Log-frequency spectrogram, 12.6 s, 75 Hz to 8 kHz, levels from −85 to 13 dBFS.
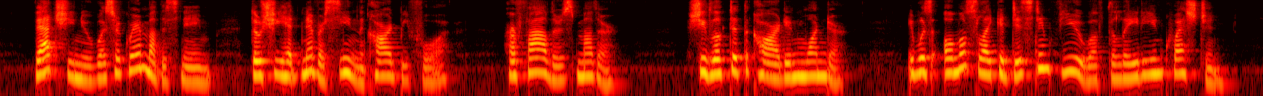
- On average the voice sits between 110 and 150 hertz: No, high, 205 Hz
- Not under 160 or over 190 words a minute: Yes, average, 175 wpm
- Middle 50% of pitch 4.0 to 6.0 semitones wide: Yes, average, 4.6 semitones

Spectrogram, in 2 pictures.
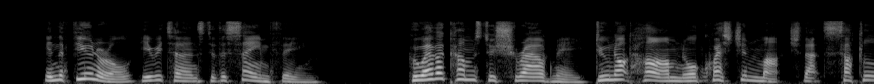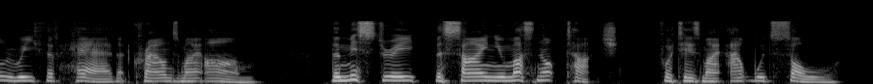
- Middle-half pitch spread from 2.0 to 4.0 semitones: No, average, 4.7 semitones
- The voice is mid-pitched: Yes, medium, 165 Hz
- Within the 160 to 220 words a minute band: No, average, 145 wpm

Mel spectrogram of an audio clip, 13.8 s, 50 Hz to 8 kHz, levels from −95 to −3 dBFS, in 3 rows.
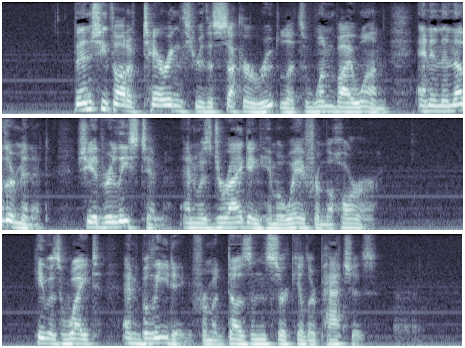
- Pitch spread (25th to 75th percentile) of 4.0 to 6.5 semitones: No, average, 3.5 semitones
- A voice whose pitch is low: Yes, low, 115 Hz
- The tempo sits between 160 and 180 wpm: No, average, 150 wpm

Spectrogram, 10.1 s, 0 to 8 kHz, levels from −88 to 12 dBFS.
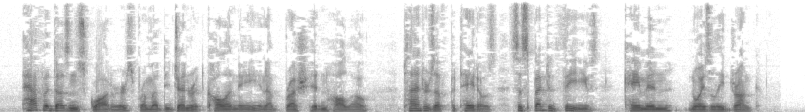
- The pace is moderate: No, slow, 130 wpm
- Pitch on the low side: Yes, low, 105 Hz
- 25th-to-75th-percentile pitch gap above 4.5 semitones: No, average, 3.3 semitones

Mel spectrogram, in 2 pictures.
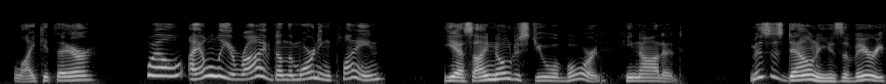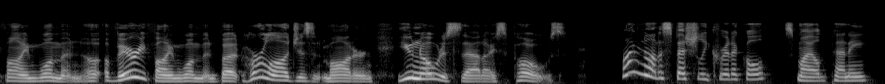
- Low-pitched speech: No, high, 190 Hz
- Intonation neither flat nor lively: No, wide, 7.8 semitones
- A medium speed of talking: Yes, average, 150 wpm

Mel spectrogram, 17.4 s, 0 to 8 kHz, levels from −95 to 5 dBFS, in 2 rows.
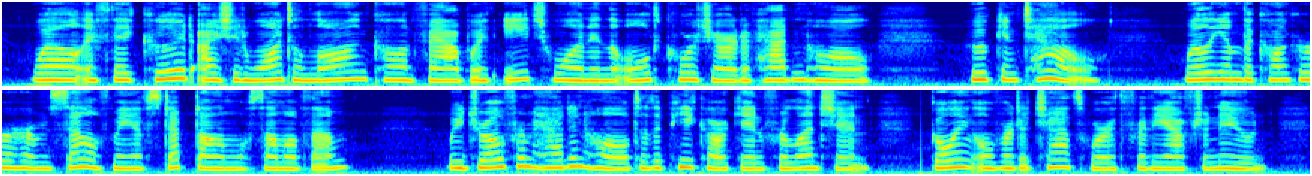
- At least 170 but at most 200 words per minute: Yes, average, 180 wpm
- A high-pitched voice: Yes, high, 230 Hz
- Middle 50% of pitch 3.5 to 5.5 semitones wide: No, narrow, 2.4 semitones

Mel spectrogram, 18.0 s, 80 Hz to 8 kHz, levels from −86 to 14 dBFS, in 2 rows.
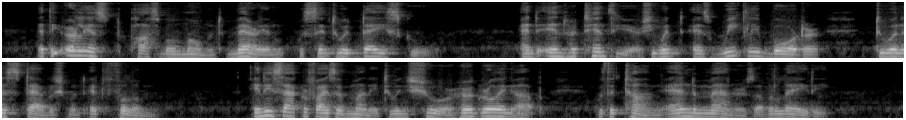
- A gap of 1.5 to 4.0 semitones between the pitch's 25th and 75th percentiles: Yes, average, 3.3 semitones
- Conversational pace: Yes, average, 145 wpm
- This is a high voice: No, medium, 140 Hz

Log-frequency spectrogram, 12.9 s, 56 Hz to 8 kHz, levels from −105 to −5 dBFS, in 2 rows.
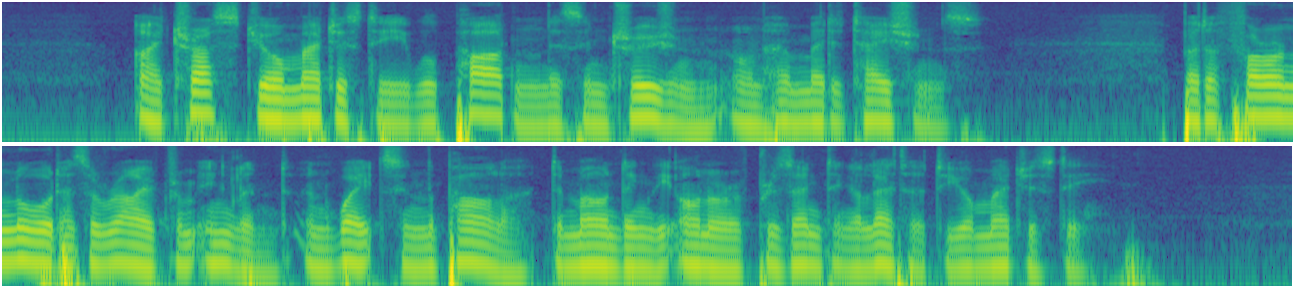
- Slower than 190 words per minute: Yes, average, 160 wpm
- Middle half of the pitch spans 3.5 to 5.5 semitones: No, average, 2.9 semitones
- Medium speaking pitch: No, low, 115 Hz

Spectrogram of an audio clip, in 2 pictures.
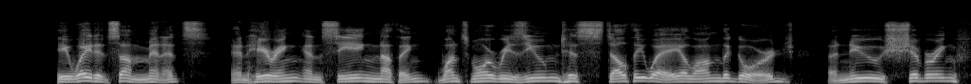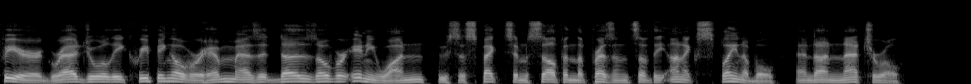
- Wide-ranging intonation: No, average, 4.9 semitones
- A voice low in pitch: Yes, low, 125 Hz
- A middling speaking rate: No, slow, 130 wpm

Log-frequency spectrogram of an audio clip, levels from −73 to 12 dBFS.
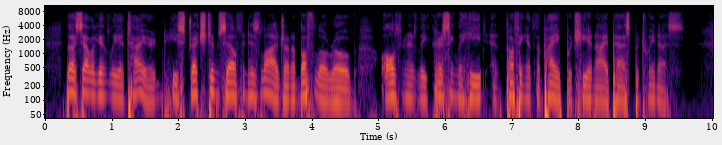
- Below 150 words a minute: No, average, 175 wpm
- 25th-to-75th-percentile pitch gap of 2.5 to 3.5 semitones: No, average, 4.0 semitones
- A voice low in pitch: Yes, low, 110 Hz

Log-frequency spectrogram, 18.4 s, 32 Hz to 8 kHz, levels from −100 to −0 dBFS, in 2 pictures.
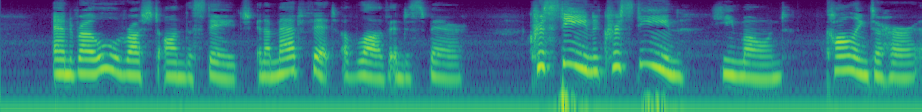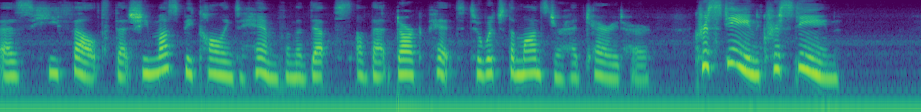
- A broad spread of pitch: No, average, 4.3 semitones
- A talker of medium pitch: No, high, 205 Hz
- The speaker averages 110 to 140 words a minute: No, average, 155 wpm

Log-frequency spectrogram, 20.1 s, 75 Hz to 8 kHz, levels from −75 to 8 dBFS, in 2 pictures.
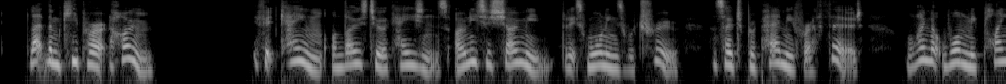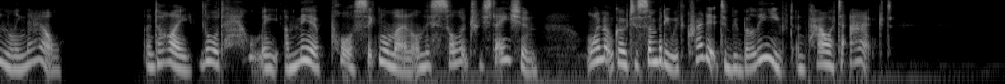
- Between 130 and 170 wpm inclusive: No, average, 190 wpm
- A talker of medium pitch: No, high, 220 Hz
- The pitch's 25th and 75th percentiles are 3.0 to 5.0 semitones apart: No, wide, 5.4 semitones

